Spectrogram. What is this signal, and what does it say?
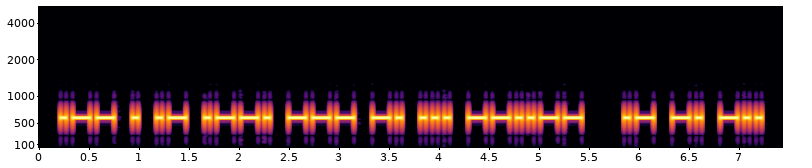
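Morse code, heard as a keyed tone, about 20 wpm, 600 Hz. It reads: WEAPONS, AND
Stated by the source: Morse code at 19 wpm from CW med Gnister, reading Ken Follett's novel Never in English.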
